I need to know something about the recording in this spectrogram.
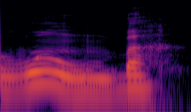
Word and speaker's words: womb: When I was in the womb, she ate. You just pronounced the B in womb?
